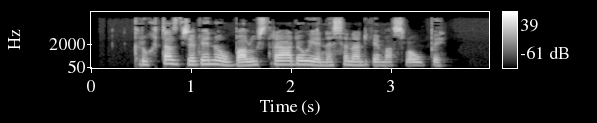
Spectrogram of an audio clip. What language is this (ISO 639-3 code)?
ces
